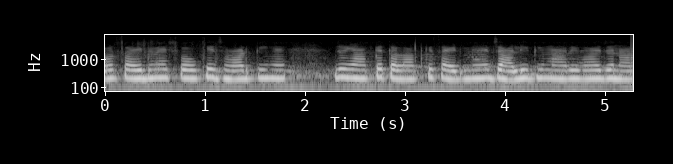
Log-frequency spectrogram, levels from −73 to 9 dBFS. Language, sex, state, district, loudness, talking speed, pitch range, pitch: Hindi, female, Odisha, Khordha, -15 LUFS, 260 wpm, 210-225 Hz, 215 Hz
